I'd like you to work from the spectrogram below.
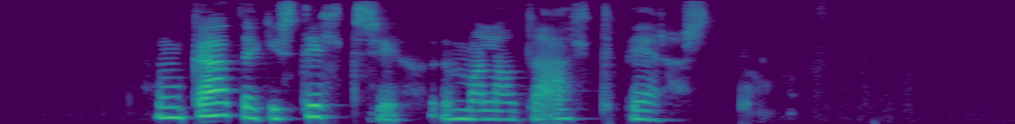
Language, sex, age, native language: Icelandic, female, 30-39, Icelandic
